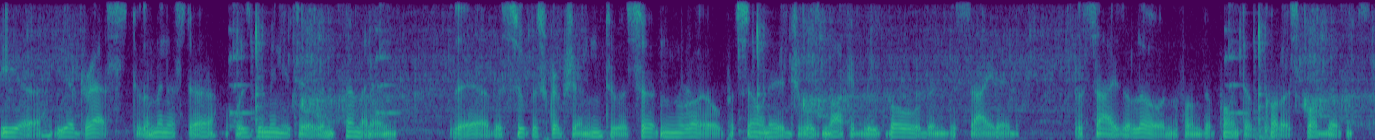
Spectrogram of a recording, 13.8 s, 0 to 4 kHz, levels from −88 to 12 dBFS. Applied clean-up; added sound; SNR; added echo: none; Bowed string instrument + Liquid; 14 dB; none.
